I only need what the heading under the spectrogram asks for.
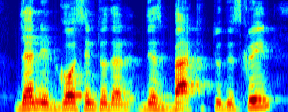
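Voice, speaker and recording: On a very clean recording with a silent background, a man speaks in a fairly high pitch. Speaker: hajj guide and seminar presenter. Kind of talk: seminar presentation. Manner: fast.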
